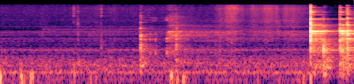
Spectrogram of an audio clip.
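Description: Foie gras set down into a dish with a few soft clinks and taps of crockery, quiet at first and then a brighter clatter of dish and utensil near the end, with no talking.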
